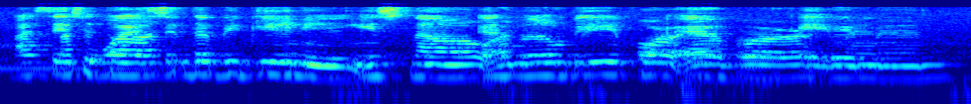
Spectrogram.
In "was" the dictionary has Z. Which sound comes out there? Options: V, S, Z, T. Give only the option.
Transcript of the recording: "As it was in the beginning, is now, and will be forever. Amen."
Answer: S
